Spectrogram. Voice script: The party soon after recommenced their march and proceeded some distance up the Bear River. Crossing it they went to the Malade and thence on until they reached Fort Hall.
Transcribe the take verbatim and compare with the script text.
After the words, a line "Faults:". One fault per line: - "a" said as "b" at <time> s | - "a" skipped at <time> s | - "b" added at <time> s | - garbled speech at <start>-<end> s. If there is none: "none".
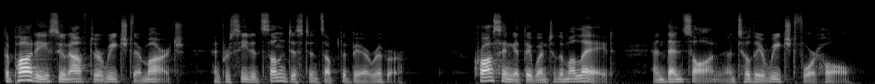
The party soon after reached their march and proceeded some distance up the Bear River. Crossing it they went to the Malade and thence on until they reached Fort Hall.
Faults:
- "recommenced" said as "reached" at 1.0 s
